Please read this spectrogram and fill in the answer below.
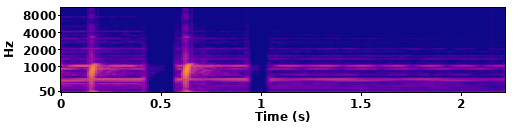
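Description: Short intro jingle for an animated logo: a held musical chord with two quick pops about half a second apart, then the chord rings on and slowly fades.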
